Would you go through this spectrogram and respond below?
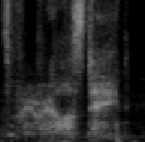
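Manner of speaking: gentle breathy whisper.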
